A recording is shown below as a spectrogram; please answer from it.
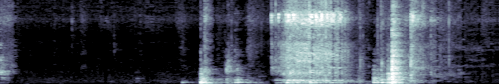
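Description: A sewing machine stitches a seam across a clear plastic pouch: after a quiet couple of seconds, close bursts of fast mechanical rattling start and stop in short runs.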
